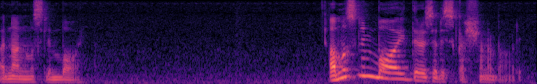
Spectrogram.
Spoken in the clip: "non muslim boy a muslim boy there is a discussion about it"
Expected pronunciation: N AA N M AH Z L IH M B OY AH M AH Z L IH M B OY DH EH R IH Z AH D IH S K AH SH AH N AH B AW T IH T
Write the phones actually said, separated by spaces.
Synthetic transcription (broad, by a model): N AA N M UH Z L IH M B OY AH M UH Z L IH M B OY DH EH R IH Z AH D IH S K AH SH AH N AH B AW T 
